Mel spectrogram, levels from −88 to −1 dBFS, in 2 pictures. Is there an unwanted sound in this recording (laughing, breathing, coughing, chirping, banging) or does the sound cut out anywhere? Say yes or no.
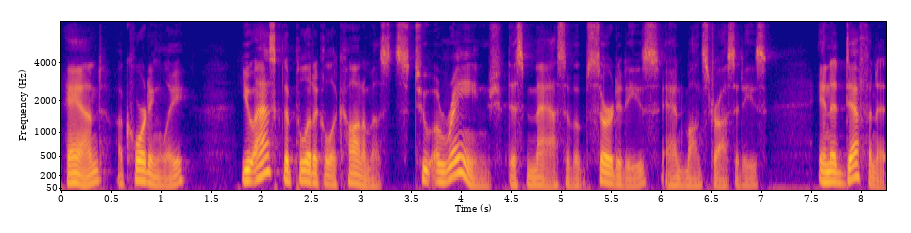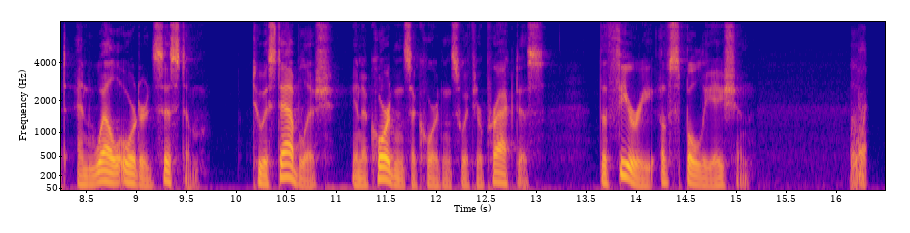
yes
